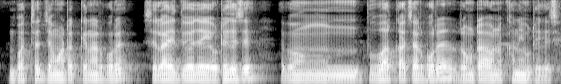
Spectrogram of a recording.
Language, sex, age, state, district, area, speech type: Bengali, male, 30-45, West Bengal, Purulia, urban, spontaneous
